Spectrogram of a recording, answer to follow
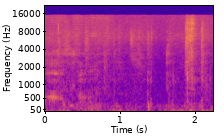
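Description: Low, indistinct murmuring voices in a room, with two sharp clicks, one about one and a half seconds in and one near the end.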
